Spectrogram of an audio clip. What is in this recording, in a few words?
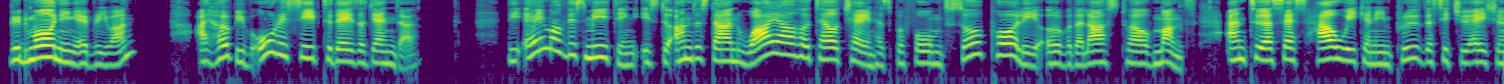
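Japanese English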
